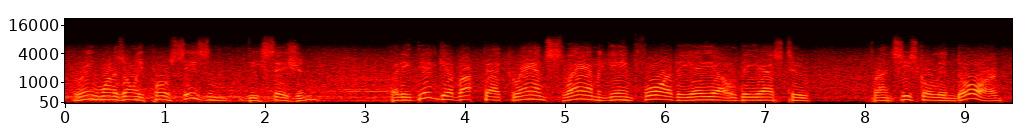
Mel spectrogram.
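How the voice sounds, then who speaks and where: A man calling live baseball play-by-play on the radio in short, clipped phrases packed with stats between pitches. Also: unhurried. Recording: noisy live outdoor radio broadcast. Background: loud ballpark ambience.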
